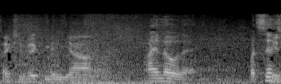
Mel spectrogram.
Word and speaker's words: Mignogna: It's actually Vic Mignogna.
